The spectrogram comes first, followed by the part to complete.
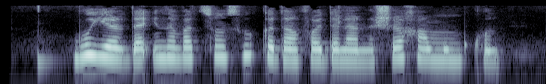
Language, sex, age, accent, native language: Uzbek, female, 18-24, Toshkent shahri, Uzbek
